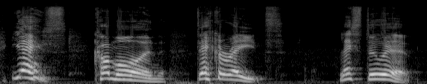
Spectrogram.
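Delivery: loud, high, fired-up cheering; excited cheer. Real, not acted. Streamer cheering himself on to decorate, loud and excited. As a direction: pump yourself up to decorate.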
